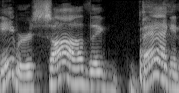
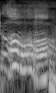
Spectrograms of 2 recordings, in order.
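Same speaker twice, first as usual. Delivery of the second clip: high mock wail of panic; freak-out cry; 4 dB louder than usual. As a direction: let out a pitched-up freaked-out "ah". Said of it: "other than freaking out, going".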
